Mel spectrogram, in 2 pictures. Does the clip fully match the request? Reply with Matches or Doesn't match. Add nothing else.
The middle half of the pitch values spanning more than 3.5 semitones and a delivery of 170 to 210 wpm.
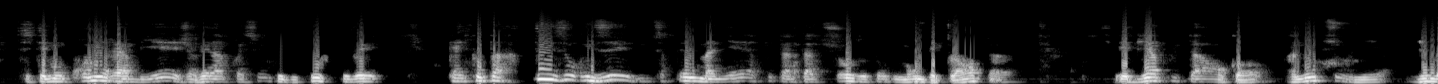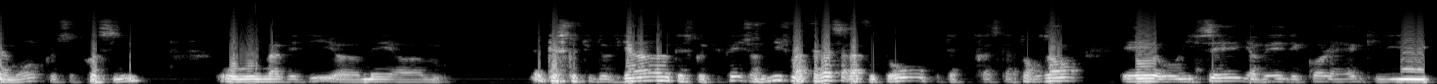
Doesn't match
